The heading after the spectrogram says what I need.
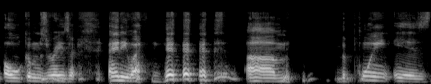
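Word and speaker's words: Occam's razor: I think I finally learned how to pronounce that. You're right. Saying Oakum's razor.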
